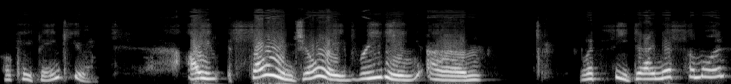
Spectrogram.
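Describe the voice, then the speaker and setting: A woman moderates a panel over a video call, her voice fairly high but husky. She speaks slowly, gently and tentatively, with a mellow tone. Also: animated, rough recording.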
